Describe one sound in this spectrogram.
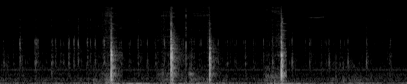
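A knife chops sharply on a cutting board several times.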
